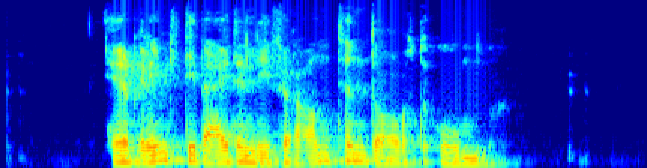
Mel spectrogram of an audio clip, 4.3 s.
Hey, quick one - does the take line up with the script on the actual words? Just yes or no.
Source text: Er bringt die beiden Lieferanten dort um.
yes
